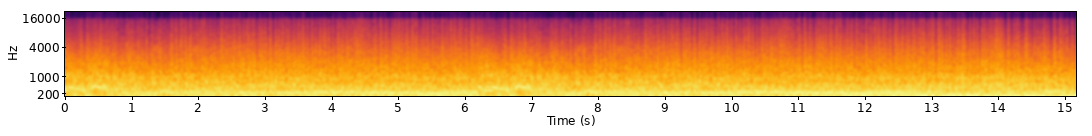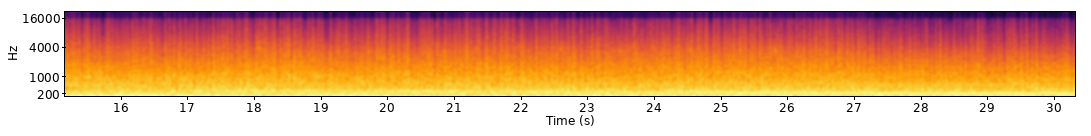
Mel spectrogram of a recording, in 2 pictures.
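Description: Rocket engines at liftoff in a launch recording: a loud, steady, dense noise with a low rumble.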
